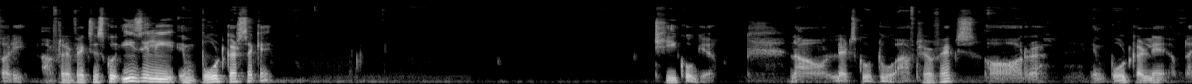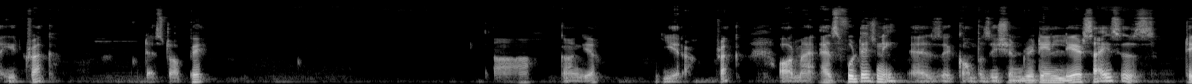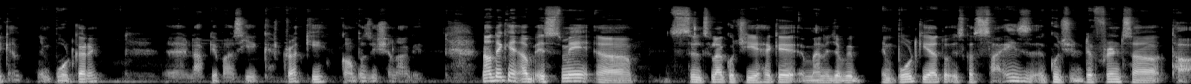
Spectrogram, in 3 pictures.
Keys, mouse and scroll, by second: 2.6 click, 13.1-18.8 drag, 22.4 click, 26.7 click, 29.9-34.1 drag.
